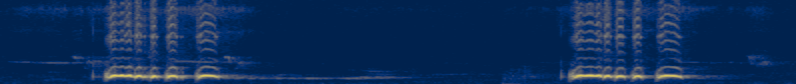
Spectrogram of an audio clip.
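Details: Zebra dove, a local bird singing actively: two loud rolling coo phrases about two seconds apart, each a rapid run of bubbling pulsed notes followed by a faint, low, drawn-out tail.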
